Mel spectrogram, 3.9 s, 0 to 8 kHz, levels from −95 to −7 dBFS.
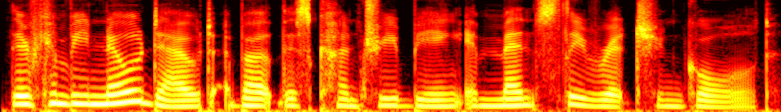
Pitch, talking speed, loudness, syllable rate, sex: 185 Hz, 200 wpm, -17 LUFS, 5.1 syllables/s, female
